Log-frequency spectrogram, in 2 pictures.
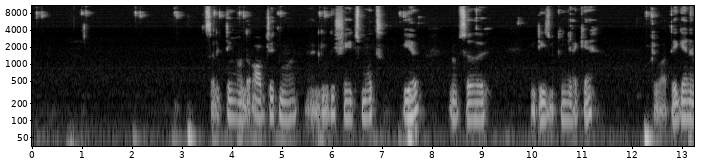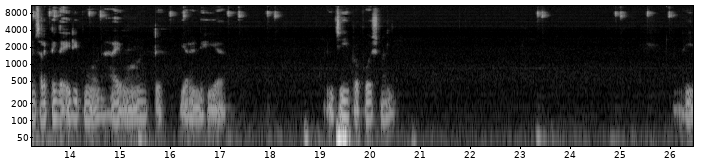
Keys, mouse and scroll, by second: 0.8-1.9 right drag, 1.9 click, 2.7 click, 3.4-4.7 drag, 4.7-7.2 right drag, 7.2 click, 7.5-9.1 middle drag, 9.1 scroll up 3, 9.4 scroll down 3, 9.6-12.1 middle drag, 12.1 click, 13.0-14.2 drag, 15.8 shift+click, 17.0 shift+click, 17.8 shift+click, 19.2 g, 24.8 click, 25.4 click.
